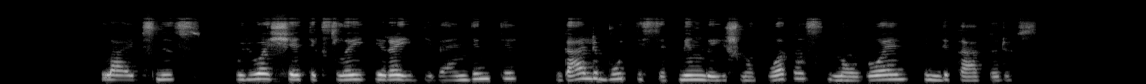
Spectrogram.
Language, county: Lithuanian, Šiauliai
